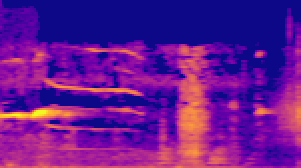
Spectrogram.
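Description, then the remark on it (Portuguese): A police sniffer dog whimpers with high, thin whines and a few short yips over a steady low background hum as it is reunited with a police officer who was wounded in an attack by criminals. No one speaks. “Um dos PMs atingidos na ação se emocionou hoje ao reencontrar o cão farejador que estava com ele no momento do ataque dos criminosos.”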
